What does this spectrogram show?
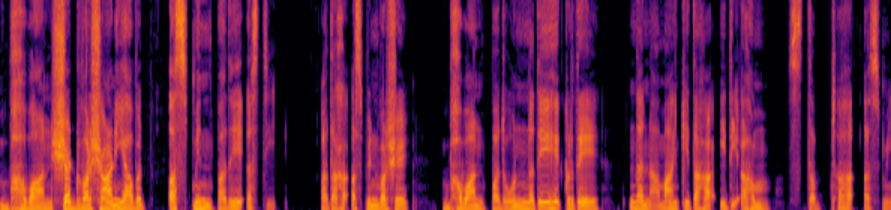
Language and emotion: Sanskrit, surprised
